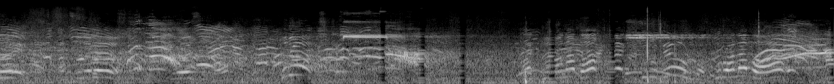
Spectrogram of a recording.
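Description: Several adult voices shouting and calling over one another from the sideline of a children's football match, with a few sharp knocks and two short, steady high-pitched tones partway through.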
